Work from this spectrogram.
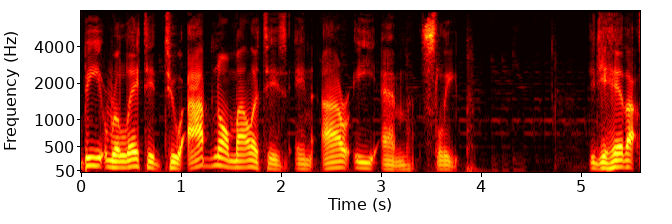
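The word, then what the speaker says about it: R.E.M.: related to abnormalities in REM sleep did you hear that spin r-e-m the band that sang Losing My Religion it's pronounced REM not REM guys you'll go see Arya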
